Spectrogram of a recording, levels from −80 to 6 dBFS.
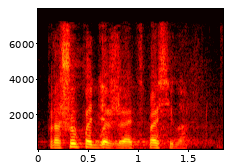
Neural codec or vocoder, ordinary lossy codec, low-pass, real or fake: vocoder, 44.1 kHz, 128 mel bands, Pupu-Vocoder; MP3, 48 kbps; 7.2 kHz; fake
